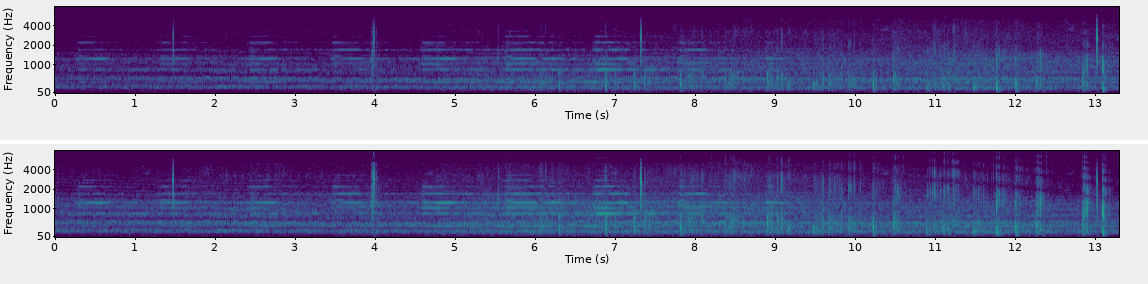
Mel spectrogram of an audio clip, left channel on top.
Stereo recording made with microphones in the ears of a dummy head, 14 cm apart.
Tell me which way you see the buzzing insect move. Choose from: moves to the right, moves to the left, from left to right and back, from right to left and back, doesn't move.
moves to the left.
